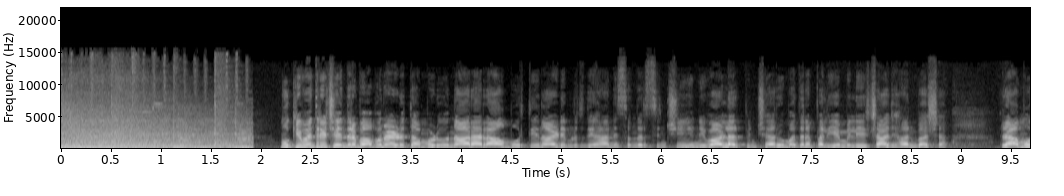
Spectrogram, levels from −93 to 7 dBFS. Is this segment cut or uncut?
cut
